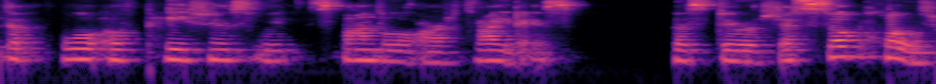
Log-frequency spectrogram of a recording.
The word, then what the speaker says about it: spondyloarthritis: Those with spondylitis arthritis, if I said it right, so it's the Spondyloarthritis.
